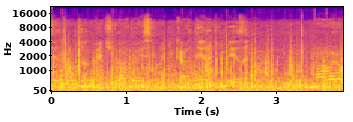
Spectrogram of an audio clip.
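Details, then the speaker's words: Britânia Turbo fan, repaired after a fall had left it vibrating and noisy, running on the bench after cleaning: steady rushing airflow with no knocking, wobble or vibration. "o ventilador já tá funcionando ele não tá vibrando ele tá funcionando aqui em cima da bancada"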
